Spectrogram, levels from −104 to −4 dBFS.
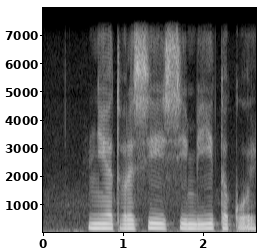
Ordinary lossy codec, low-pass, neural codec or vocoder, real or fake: none; 7.2 kHz; none; real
